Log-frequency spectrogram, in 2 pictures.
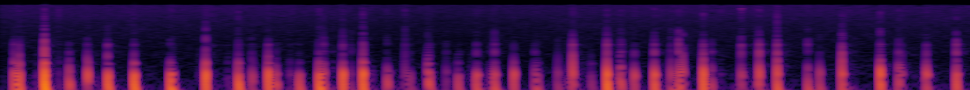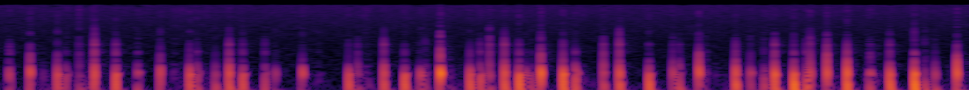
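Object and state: Cork board tapped with fingernails.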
